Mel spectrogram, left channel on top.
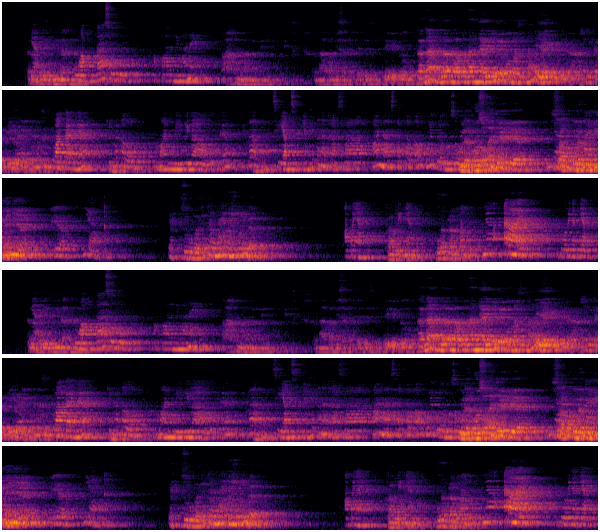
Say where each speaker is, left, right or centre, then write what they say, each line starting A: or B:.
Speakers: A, on the left; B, on the left.
A: kenapa
B: ya
A: dia dingin dan hangat
B: uapkah
A: itu nggak tahu
B: suhu
A: cuy.
B: apa gimana ya?
A: aku nggak ngerti itu kenapa bisa terjadi seperti itu karena nggak nggak pernah nyari juga informasi kenapa ya gitu ya harusnya aku cari juga
B: Iya.
A: tuh informasinya
B: Makanya
A: Mhm.
B: kita kalau mandi di laut kan kita
A: Mhm.
B: siang-siang kita nggak ngerasa panas, tapi tahu-tahu kulit udah gosong
A: udah
B: aja.
A: gosong aja iya terus
B: Iya,
A: rambut udah
B: karena
A: kuning
B: airnya
A: aja
B: dingin.
A: iya
B: Iya,
A: eh suku baju tuh
B: Karena
A: rambutnya
B: airnya
A: kuning
B: di
A: kuning
B: apanya?
A: rambutnya
B: Kulitnya.
A: bukan rambutnya
B: Rambutnya ah ya. Aku baru ingat ya.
